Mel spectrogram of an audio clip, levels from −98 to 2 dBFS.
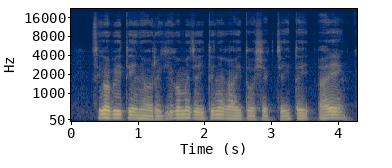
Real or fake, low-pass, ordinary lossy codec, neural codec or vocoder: fake; 19.8 kHz; none; vocoder, 44.1 kHz, 128 mel bands, Pupu-Vocoder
